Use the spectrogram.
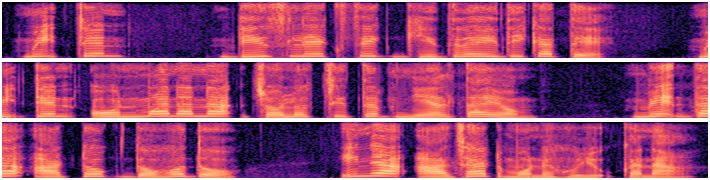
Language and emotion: Santali, sad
